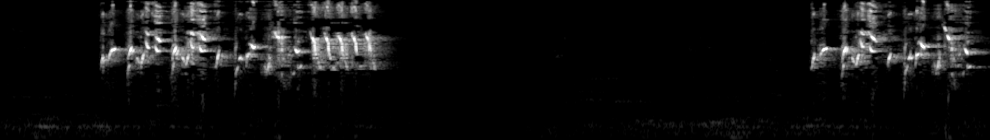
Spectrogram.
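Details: A European goldfinch in Wadani style sings a two-second burst of fast tinkling twitters, falls silent for about three seconds, then resumes.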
